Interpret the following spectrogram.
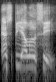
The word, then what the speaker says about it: SBLOC: this is a smurlock you can't even say it sbloc you can't say it like heloc it's sbloc securities baselines are credited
